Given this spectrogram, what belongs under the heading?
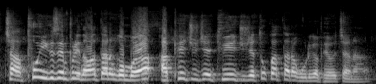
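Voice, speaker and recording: A man's voice: high-pitched, lively intonation, rapid-fire. A man teaching an exam-prep English lecture, blunt and casual, who swears and keeps firing rhetorical questions at his students. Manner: repeats key phrases often.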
